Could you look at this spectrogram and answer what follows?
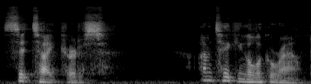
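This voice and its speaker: A man's voice: medium pitch, animated, normal speed, noisy background, lightly acted. Man playing a hard-boiled, sardonic detective. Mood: menacing. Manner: wry, terse, hard-boiled. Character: tough, sardonic wounded male investigator, dry and blunt. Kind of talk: 1940s detective game acting.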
